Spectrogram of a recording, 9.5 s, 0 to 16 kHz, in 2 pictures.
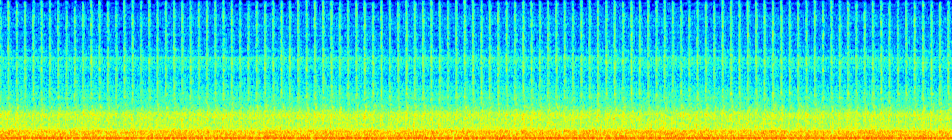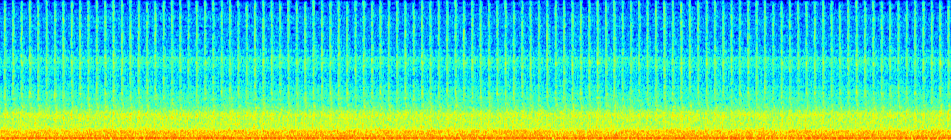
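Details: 2017 Murray 21" mower, Briggs & Stratton 450E, after cleaning the dirty carburetor: steady even drone at constant pitch, no misses or surging; normal running, no smoke, muffler burning off some residue.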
